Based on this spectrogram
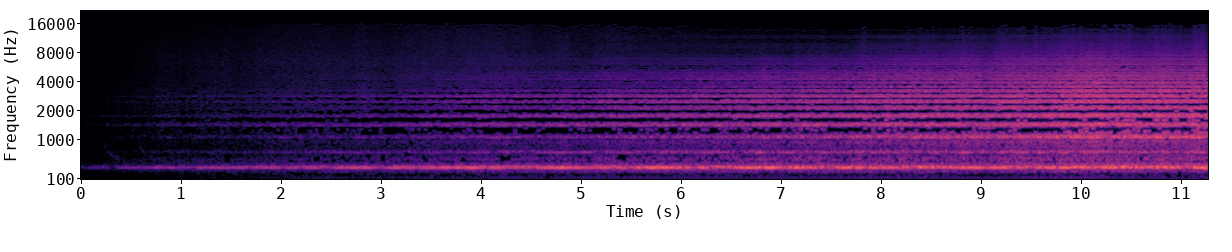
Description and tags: Rise Swell
Short swell-rise sound
air, cinematic, sound-design, suspense, swell, tension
